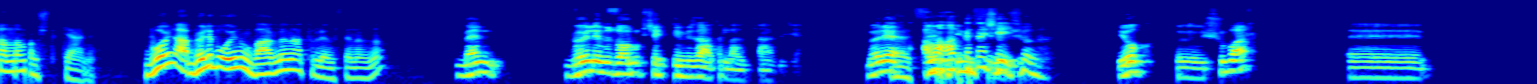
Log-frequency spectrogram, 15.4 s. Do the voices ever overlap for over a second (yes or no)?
yes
